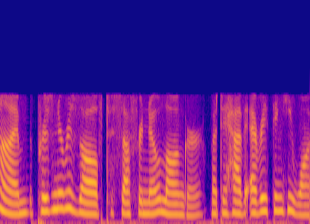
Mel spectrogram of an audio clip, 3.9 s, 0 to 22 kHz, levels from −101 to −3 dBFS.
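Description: At 0.34 to 0.40 s and again at 1.84 to 1.88 s there is short concealed packet loss: about 40 ms and then 20 ms of audio never arrived in time, and the receiver bridged each hole by extending the preceding sound before blending back. It is heard as a brief smear or wobble rather than silence, which separates it from a plain dropout or a click. The band-limited sound, with nothing above 4 kHz, fits a G.711 mu-law call path.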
